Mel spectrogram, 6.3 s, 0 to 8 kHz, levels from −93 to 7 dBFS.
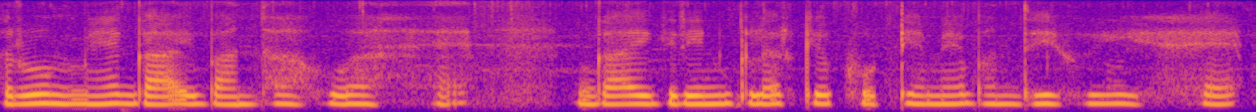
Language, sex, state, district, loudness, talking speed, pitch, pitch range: Hindi, female, Jharkhand, Palamu, -17 LUFS, 145 wpm, 230 Hz, 225-235 Hz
